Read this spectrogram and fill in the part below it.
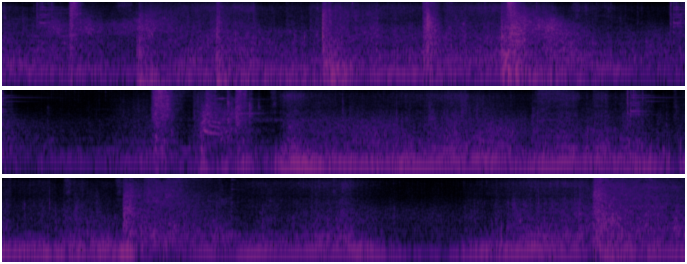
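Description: Loud crashes and impacts bang now and then.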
